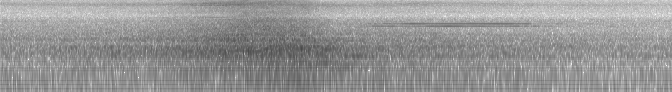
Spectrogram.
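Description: A car drives past close by and fades away down the street.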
